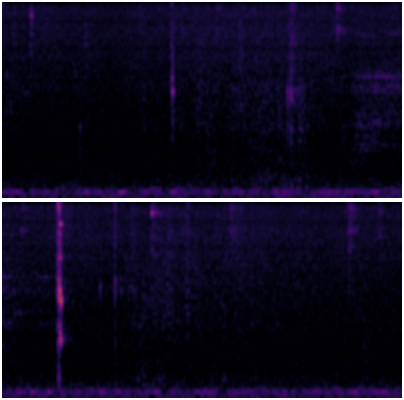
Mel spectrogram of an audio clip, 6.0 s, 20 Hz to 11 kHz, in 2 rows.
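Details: Hiccups in a 3-day-old baby girl in hospital, her first: several brief, soft, sharp catches at irregular intervals over a steady low room hum.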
